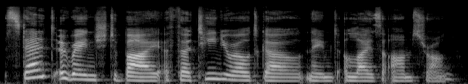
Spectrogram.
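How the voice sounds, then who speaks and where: A woman reading scripted documentary narration for a podcast in a measured, even way. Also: lowish voice.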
